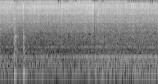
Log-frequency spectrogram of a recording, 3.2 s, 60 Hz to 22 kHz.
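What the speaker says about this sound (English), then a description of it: "Fry 400 grams of green peas lightly." Green peas frying lightly in a pan, a steady close sizzle with a faint hum underneath and two soft knocks near the start.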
